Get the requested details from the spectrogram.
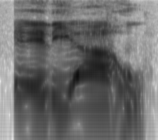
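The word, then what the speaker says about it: אליהו: the reason why his name in Hebrew is pronounced eliyahu aliyahu means Yahweh is my God my God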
